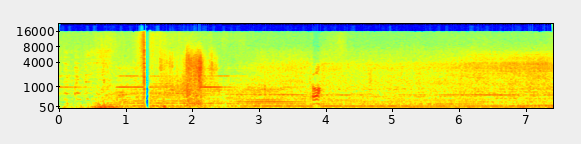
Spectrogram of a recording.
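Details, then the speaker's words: 2004 Volvo S60 after a tune-up with new spark plugs and ignition coils: steady, even low hum with no stumble or skipped beats. The bad misfire is fixed and it idles smooth and quiet. "All right, it's running really good. When the car first came in, it had a really bad misfire. But now it's running smooth as can be. Sounds good, nice and quiet."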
